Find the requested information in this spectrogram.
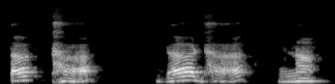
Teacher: ச ஜ ஜ ஞ அடுத்து ட வரிசை மூர்தன்ன்னு சொல்லுவாங்க. மூர்த அப்படின்னா நாக்க நல்லா மடிச்சு மேலினத்தோட பின்பகுதியை தொடணும்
